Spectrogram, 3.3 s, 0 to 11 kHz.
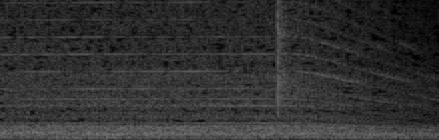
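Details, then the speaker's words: Goldshell X5 scrypt ASIC miner's 1800 W power supply with a small fan spinning very fast: quiet but piercing steady high-pitched whine over a soft airy hiss; high-pitched power supply fan whine. "supply the noise is not much but it's the pitch is really high"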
